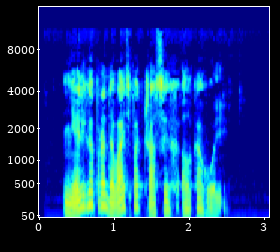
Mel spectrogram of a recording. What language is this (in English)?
Belarusian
